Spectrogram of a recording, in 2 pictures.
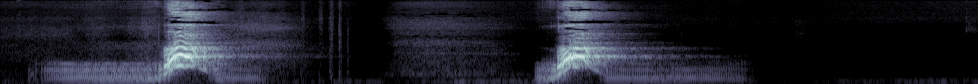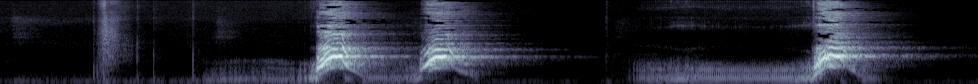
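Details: Young poodle protesting food given on paper barks sharply in spaced bursts, one quick double bark among them, some barks preceded by low growly rumbling.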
